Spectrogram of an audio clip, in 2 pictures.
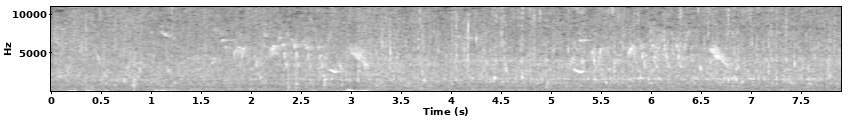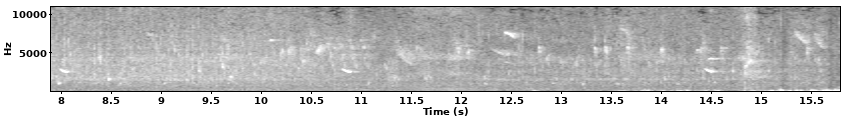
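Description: A stream flowing around and across a fallen tree outdoors, a steady, close rushing and trickling of water that continues without pause, with faint bird calls now and then.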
